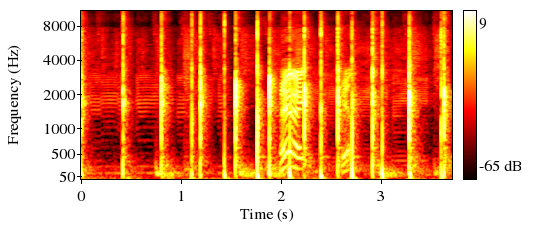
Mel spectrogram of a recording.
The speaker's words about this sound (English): All right. Yep. We'll clap it up.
